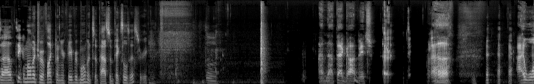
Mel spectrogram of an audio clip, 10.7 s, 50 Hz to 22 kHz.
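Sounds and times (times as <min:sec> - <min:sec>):
speech: 0:00.0 - 0:04.5, 0:06.4 - 0:07.9, 0:08.6 - 0:10.6
throaty burp: 0:07.6 - 0:09.1
laughter: 0:09.5 - 0:10.6.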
